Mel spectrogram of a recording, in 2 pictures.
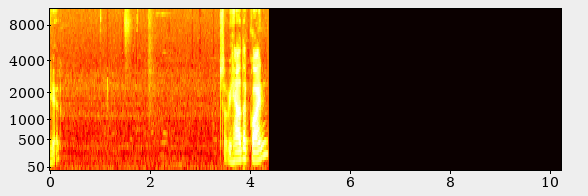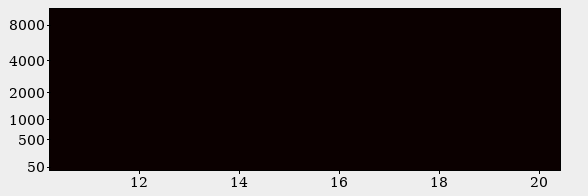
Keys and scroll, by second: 19.7 Delete.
